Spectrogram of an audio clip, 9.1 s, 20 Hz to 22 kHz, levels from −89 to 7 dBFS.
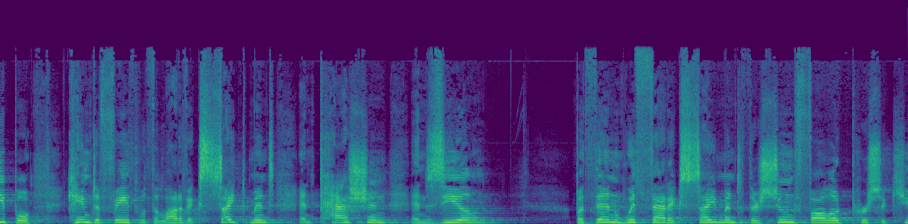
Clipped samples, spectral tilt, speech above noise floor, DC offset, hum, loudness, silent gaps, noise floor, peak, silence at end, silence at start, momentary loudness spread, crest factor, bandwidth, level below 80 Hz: under 0.1%; -2 dB/octave; 33 dB; under 0.1%; none; -18 LUFS; none; -53 dBFS; 0 dBFS; 0 s; 0 s; 11 LU; 18 dB; 17.5 kHz; -82 dBFS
